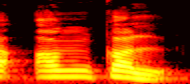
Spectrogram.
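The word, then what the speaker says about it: uncle: करना है और दोस्तों याद रखना है कि अंतिम में जब भी ई आता है उसका उच्चारण नहीं करते हैं ठीक है तो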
